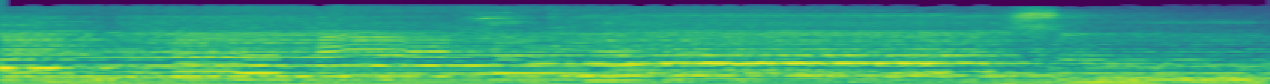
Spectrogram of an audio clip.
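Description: Choral music: voices singing long held notes in several parts, with some slower melodic movement.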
